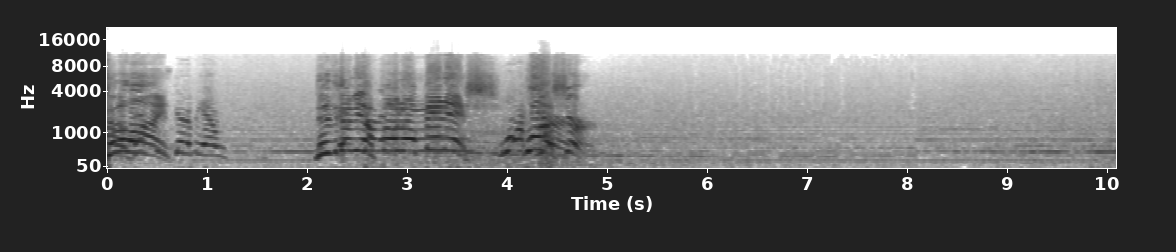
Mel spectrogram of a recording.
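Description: Race car engines roar steadily as the cars speed around a track.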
